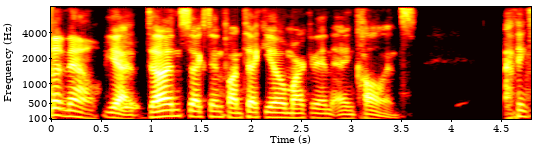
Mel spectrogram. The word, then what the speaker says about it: Fontecchio: Thank you, people in the comments, for correcting AJ on his pronunciation. Fontecchio. Fontecchio.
